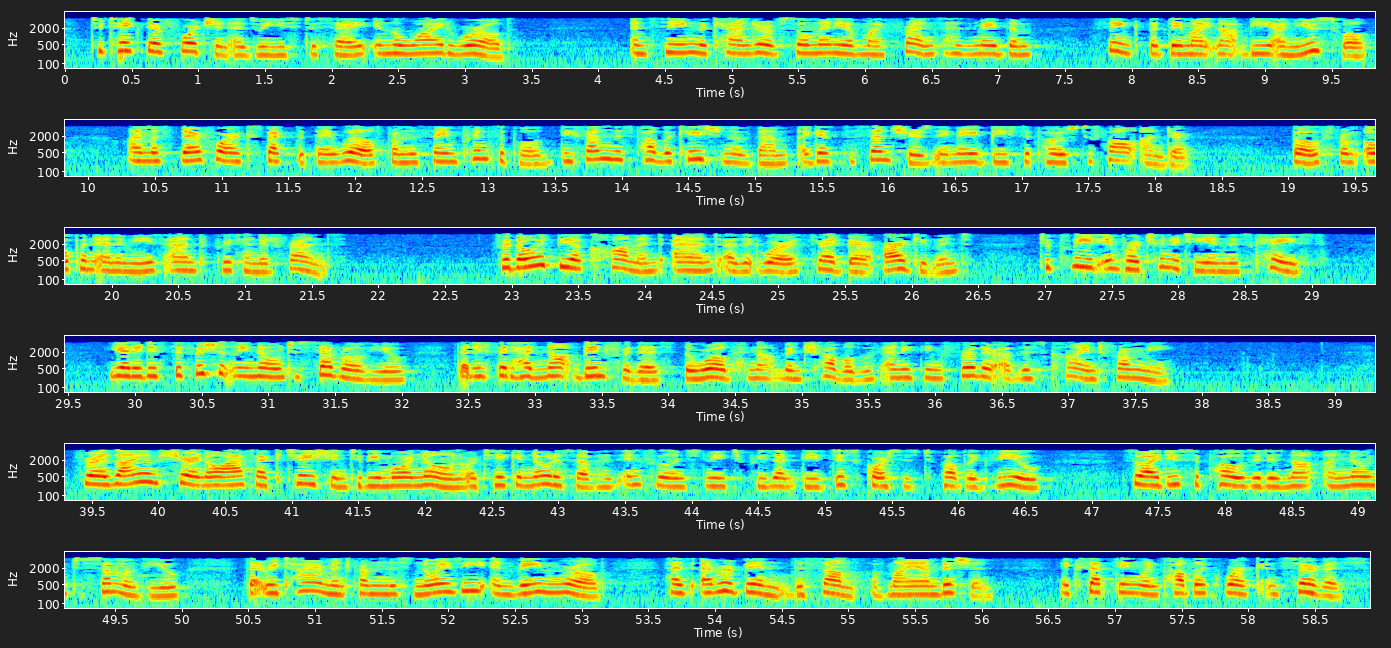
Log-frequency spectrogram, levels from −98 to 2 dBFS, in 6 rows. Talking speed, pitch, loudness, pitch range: 175 wpm, 235 Hz, -19 LUFS, 220-260 Hz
